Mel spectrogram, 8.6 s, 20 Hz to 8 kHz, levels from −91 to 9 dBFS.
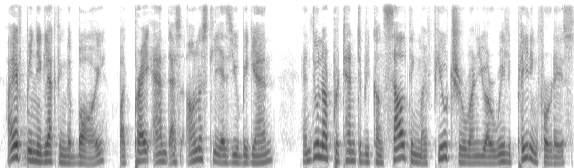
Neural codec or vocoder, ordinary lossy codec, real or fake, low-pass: none; Opus, 64 kbps; real; 7.2 kHz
